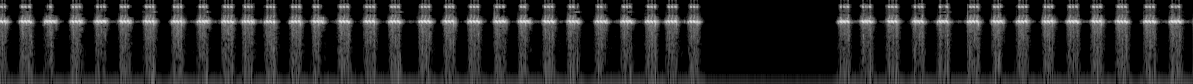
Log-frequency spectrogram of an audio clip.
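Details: Cricket chirping loud and clear: short, sharp high-pitched pulses repeated about four times per second in a steady run, broken by a silent pause of over a second near the end before the chirps resume.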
